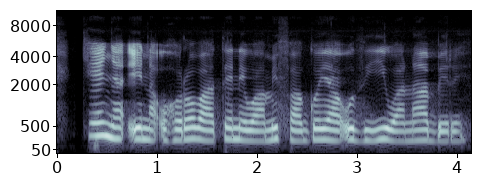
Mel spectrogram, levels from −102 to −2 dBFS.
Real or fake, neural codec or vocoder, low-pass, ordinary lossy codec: real; none; 9.9 kHz; none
